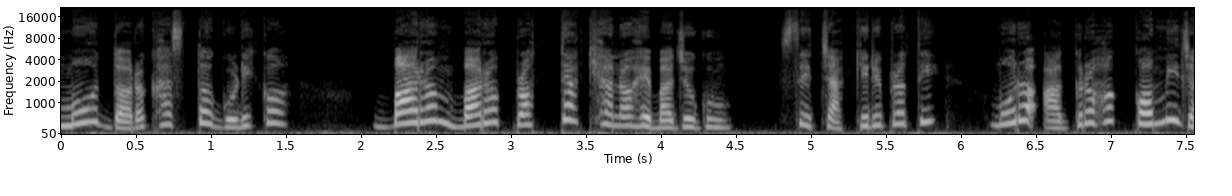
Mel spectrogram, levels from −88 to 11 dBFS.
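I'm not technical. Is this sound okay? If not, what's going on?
Yes, this speech sounds fine, with no problems to hear.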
